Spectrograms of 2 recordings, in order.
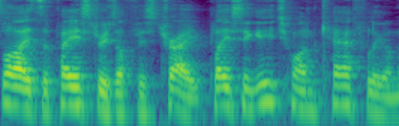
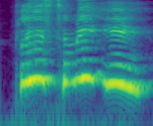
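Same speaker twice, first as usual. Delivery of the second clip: put-on much higher, louder girl's voice; a bright little girl greeting; dwarf girl greeting the visitor in a high child voice; 7 dB louder than usual.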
